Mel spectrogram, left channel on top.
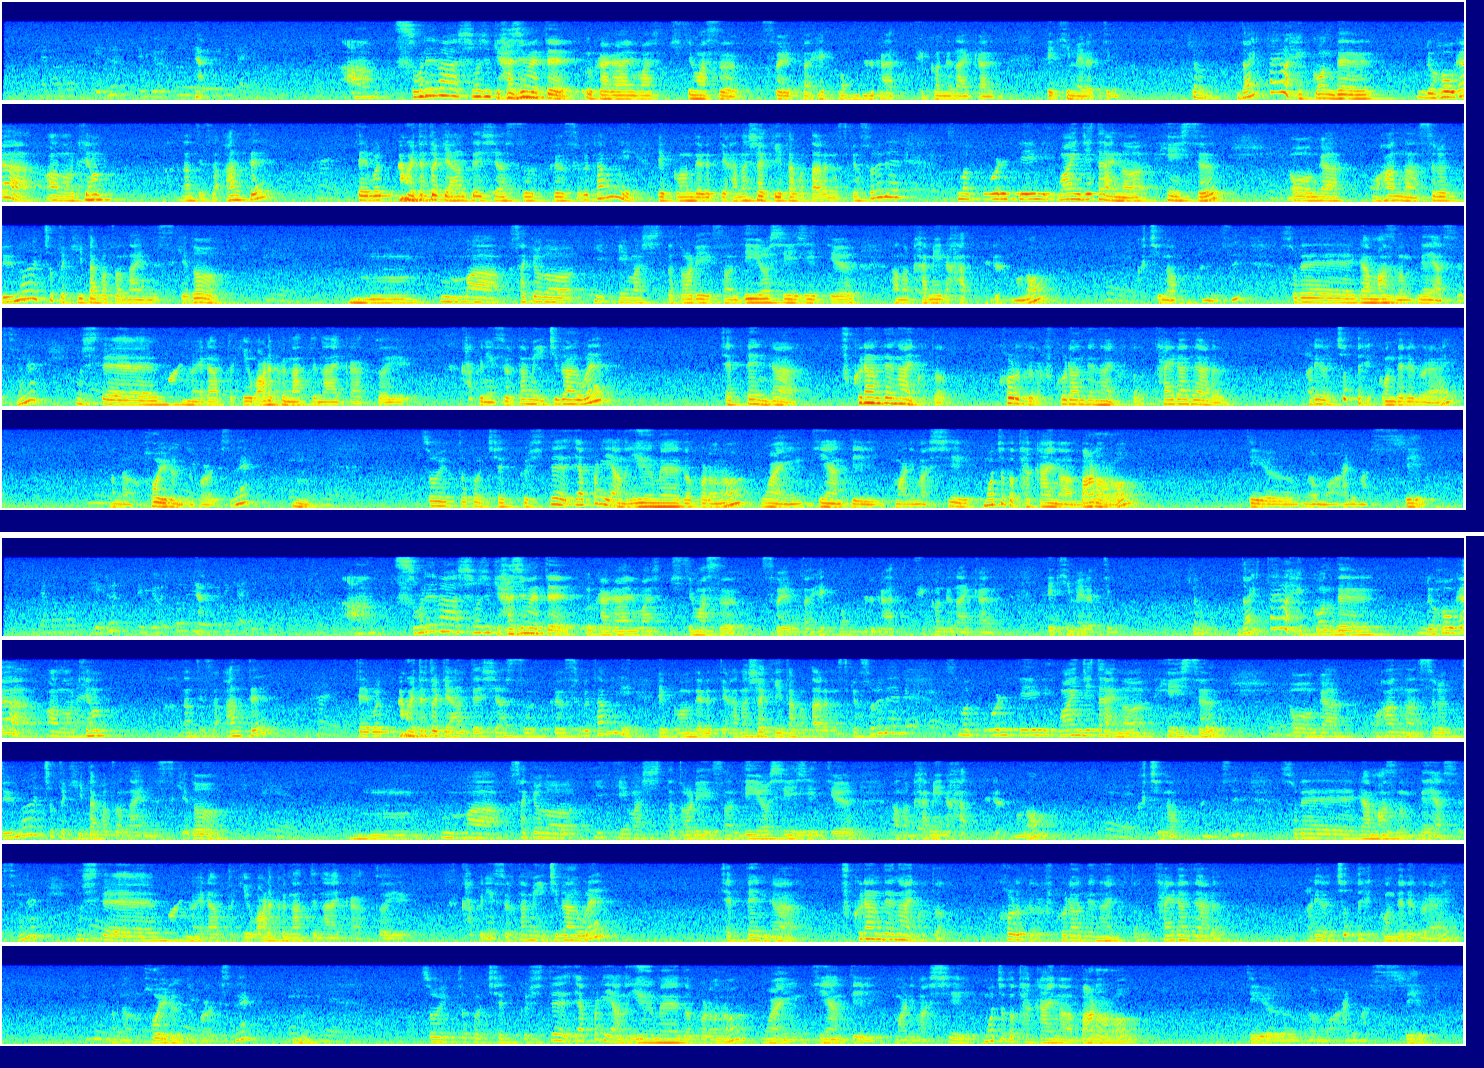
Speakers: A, on the right; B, on the left.
A: 出回っているっていう、そういう理解でいいんですかね。
B: や、あ、それは正直初めて伺います、聞きます。そういったへっこんでるか、
A: <laughs> はい、
B: へっこんでないか
A: はい、
B: で決めるっていう。でも、大体はへっこんでる方が、あの、
A: はい、
B: 基本、なんていうんですか、安定
A: はい。
B: テーブルとか置いた時安定しやすくするためにへっこんでるっていう話は聞いたことあるんですけど、それで、
A: ええ、
B: そのクオリティ、ワイン自体の品質
A: ええ。
B: を、
A: ええ
B: が、を判断するっていうのはちょっと聞いたことはないんですけど、
A: ええ、
B: うーん、まあ、先ほどい言いました通り、その DOCG っていう、あの、紙が貼ってるもの、
A: ええ、ええ、
B: 口のところにですね、それがまずの目安ですよね。そして、
A: はい。
B: ワインを選ぶとき、悪くなってないかという、確認するため、一番上、てっぺんが膨らんでないこと、コルクが膨らんでないこと、平らである、あるいはちょっとへっこんでるぐらい、
A: そうなんですね。
B: あの、ホイールのところですね。
A: はい。ええ、
B: うん。
A: ええ、
B: そういうところをチェックして、やっぱりあの有名どころのワイン、キアンティもありますし、もうちょっと高いのはバロロっていうのもありますし、
A: バロロ。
